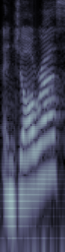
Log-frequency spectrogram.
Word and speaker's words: Enjolras: The first time I saw Joe sitting at that table as Enjolras, is that how you say it?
